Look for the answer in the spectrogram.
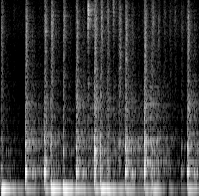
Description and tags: LoFi Djembe Grooves I made, enjoy for whatever. Just send me a link to what project you use them for thanks.
LoFi, Djembe, Acoustic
